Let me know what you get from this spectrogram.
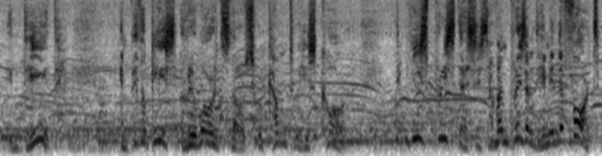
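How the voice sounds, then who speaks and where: An excitable devotee in a game, eager and pleading. His voice is high and bounces around a lot. Loud music plays over the scene. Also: measured pace. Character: excitable devoted male follower of a cult.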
